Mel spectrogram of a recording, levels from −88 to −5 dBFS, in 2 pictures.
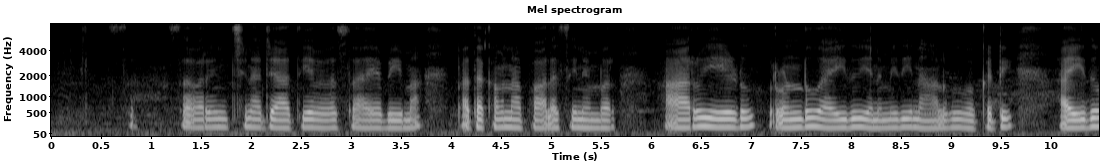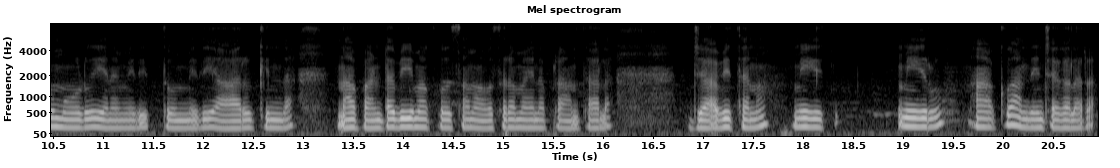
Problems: low volume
